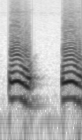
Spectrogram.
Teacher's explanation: विवृत स्वर में ऐसा निम्न स्वर ऐसी ध्वनि जिनमें मुख यानी जीवा को मुख में जितना संभव हो सके उतना नीचे और तालु से दूर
